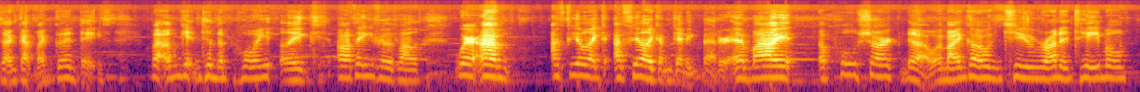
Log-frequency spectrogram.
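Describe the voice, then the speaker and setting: A man with a high, bright voice chats casually to his livestream audience. He sounds congested and nasal, rambles with lots of filler words, and laughs often. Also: moderate pace. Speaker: live streamer.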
